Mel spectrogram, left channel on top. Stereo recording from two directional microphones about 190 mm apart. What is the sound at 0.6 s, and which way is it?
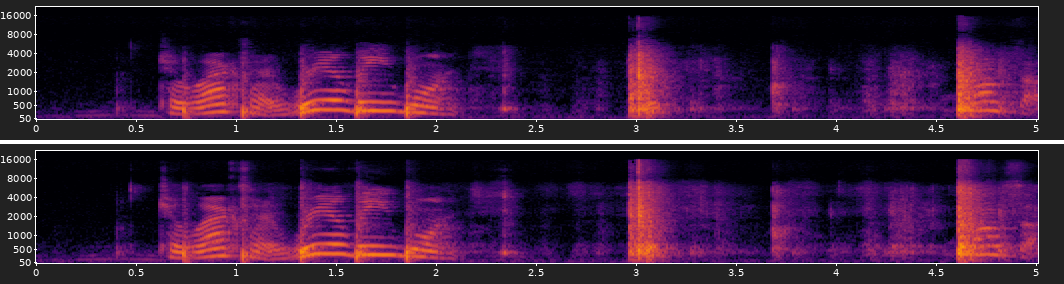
Speech, 20° right (ahead or behind).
